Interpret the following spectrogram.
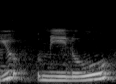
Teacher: یہاں پہ حمزہ ساکن ہو جائے گا تو کیا ہوگا، جھٹکا دیا جائے گا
